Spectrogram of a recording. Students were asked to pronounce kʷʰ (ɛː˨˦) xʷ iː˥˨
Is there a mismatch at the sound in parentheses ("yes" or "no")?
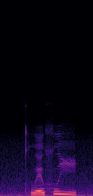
no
